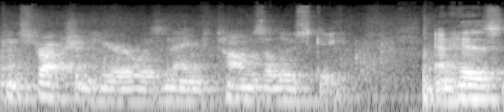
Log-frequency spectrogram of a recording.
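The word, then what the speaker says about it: Zaluckyj: here was named tom zalewski and his name is spelled z-a-l-u-c-k-y-j so it looks like the lucky j but it's pronounced zalewski okay so uh that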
